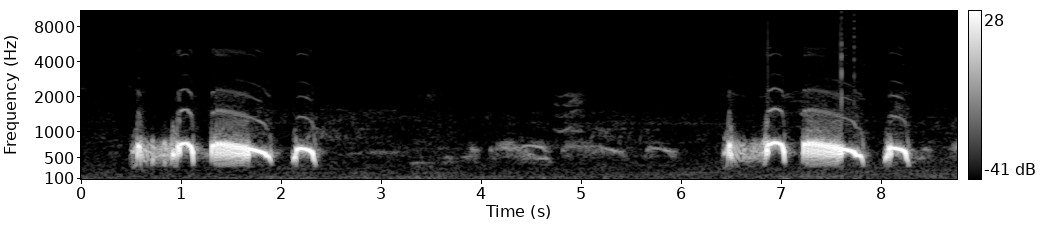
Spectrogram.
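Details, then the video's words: Cooing of a spotted dove, rapid 'thúc gù' and calling coos used to train decoy birds for trapping. Two low, rounded three-note phrases with a drawn-out central coo are separated by a quiet stretch of faint soft murmurs. "Tiếng chim cu gáy thúc gù và gáy gọi hay nhất"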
